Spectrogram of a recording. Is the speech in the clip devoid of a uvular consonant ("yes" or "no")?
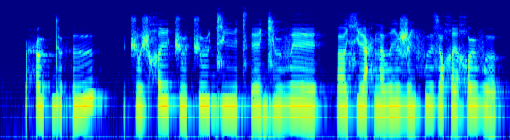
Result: no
